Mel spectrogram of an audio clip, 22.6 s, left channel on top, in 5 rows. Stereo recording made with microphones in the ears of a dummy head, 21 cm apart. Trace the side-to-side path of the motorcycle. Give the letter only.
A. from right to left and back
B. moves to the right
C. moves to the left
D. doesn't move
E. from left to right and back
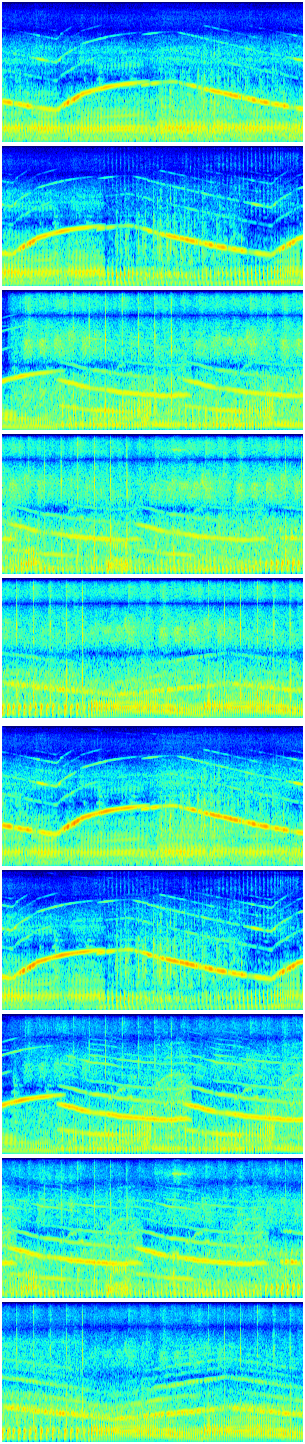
D.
